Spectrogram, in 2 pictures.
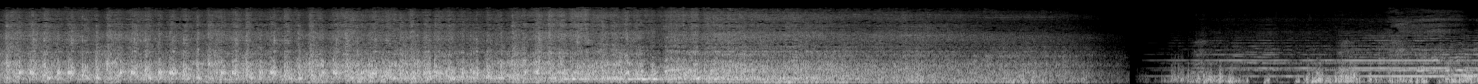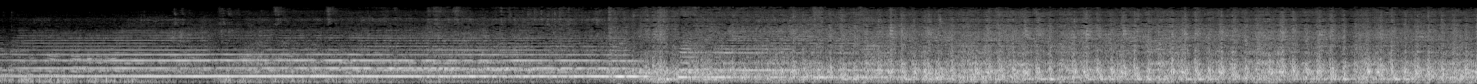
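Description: A passenger train rattles past close by on the tracks.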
